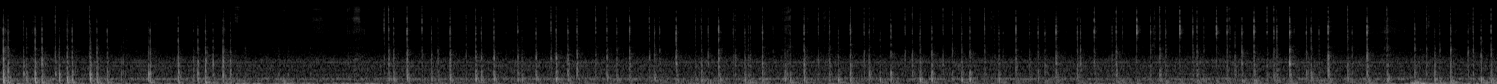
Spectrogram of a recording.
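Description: A plastic hand wash bottle is held on its side while long nails tap and scratch across its label surface. Quick, dense clicking taps mix with papery scratching at a steady, quiet level throughout, with a dull hollow body to each tap.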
